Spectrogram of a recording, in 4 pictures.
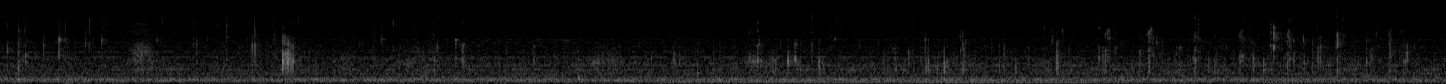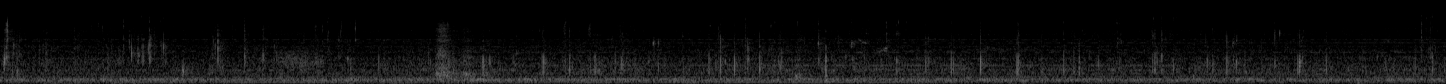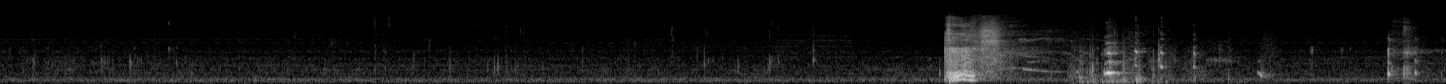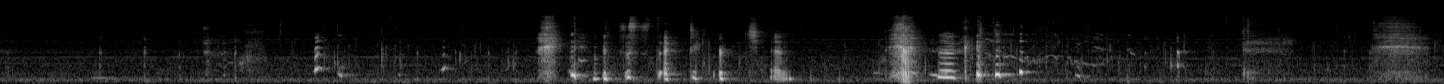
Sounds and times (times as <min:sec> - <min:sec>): Chewing, mastication: 0:00.0 - 0:37.8, 0:44.8 - 0:52.3, 0:53.0 - 0:57.8.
